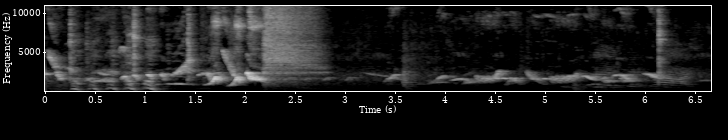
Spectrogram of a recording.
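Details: White-rumped shama from Aceh: a rapid series of descending notes, a loud harsh burst, then softer warbled whistles after a pause.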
